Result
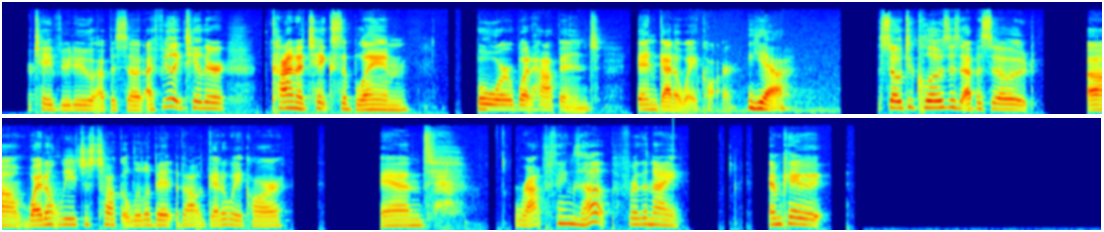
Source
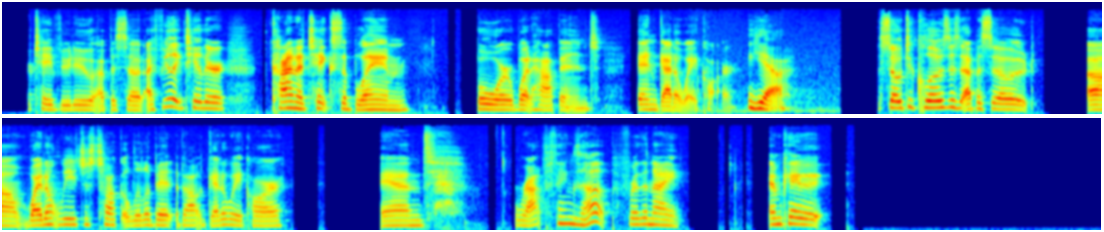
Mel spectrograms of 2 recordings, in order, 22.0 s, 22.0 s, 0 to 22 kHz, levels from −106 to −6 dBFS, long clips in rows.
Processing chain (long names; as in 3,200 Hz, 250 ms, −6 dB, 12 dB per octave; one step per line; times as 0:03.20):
0:04.85–0:05.67: parametric band 180 Hz −13 dB 0.38 octaves
digital clicks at 0:17.72, −20 dBFS
level +1 dB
